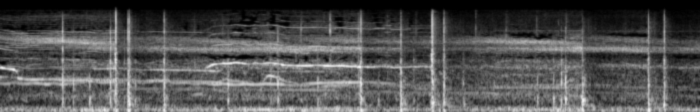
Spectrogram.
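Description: Fireworks display: aerial shells bursting in a rapid series of sharp bangs and crackles over a low rumble, with long, slowly falling whistling tones.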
